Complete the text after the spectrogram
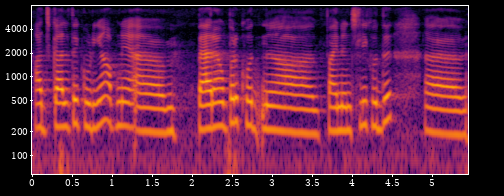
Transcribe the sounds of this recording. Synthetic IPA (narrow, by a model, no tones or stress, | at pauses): əd͡ʒkəlt̪eːkʊɽijãːəpnẽː | pɛːɾãːʊpːəɾkʰʊd̪ | pʰaːɪnɛ̃ːnʃliːkʰʊd̪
